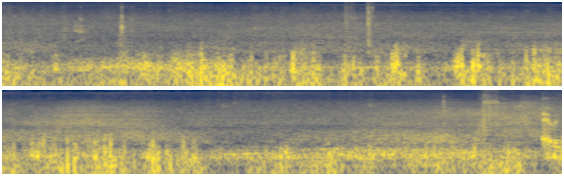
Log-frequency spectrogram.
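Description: Wind buffeting the microphone: a low, gusty rumble that rises and falls throughout, with a few faint clicks.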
